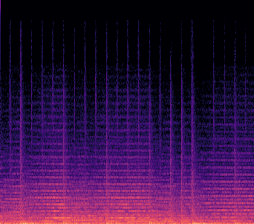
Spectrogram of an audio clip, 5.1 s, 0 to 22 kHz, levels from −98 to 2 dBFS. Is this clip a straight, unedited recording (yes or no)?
yes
